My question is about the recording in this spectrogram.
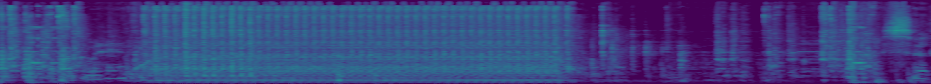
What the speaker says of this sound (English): Sew these pieces together.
